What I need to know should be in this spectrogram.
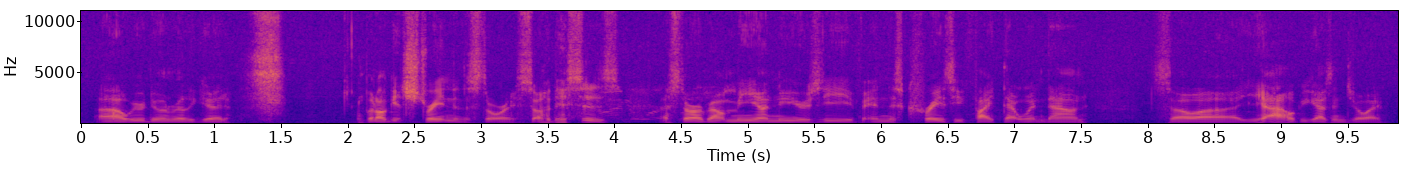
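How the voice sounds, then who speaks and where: A young man from Idaho casually telling a rambling story over video game footage, full of filler words and swearing. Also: sits low. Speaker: YouTuber.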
